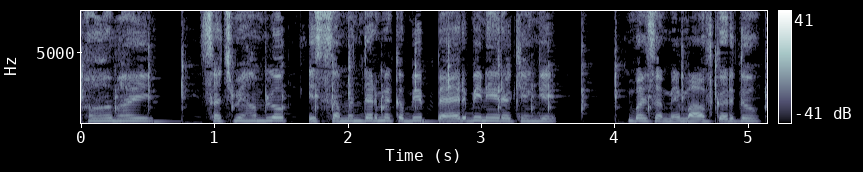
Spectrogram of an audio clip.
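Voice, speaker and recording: Man acting an anxious, high-voiced young friend. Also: level tone, moderate pace, dark tone, close to an everyday voice. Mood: pleading. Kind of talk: animated story dialogue. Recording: voice over background music.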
